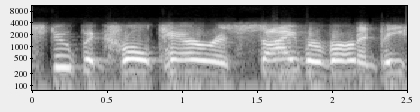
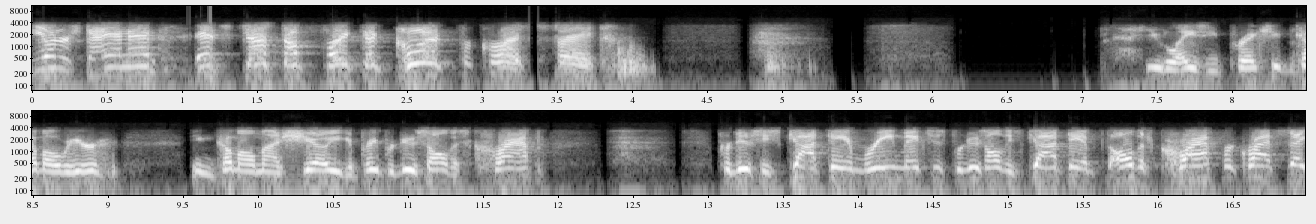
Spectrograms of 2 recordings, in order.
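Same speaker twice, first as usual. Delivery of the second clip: furious, fed-up, pissed-off ranting tirade; 3 semitones lower than usual. A show host rants at the audience, angry ranting. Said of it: "I'm pissed off".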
